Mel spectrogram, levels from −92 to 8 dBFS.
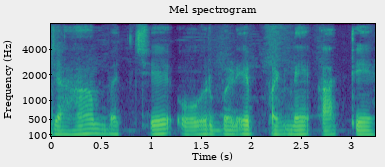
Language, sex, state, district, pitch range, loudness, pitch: Hindi, male, Rajasthan, Jaipur, 105-115 Hz, -21 LUFS, 110 Hz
